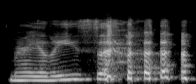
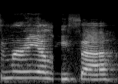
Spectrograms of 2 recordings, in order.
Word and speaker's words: Maria Lisa: maybe one more um mary mariellis don't want to get your name wrong yes it's maria lisa um but i usually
